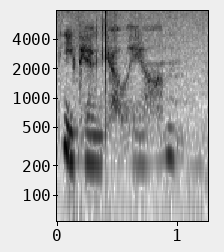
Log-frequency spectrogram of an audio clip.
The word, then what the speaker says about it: Evangelion: I have seen it I think soft G because you angelical I know that's what I think but my my my mouth and my brain wants to say gion okay but everyone agrees jelly on my mouth and brain are just wrong when you were a kid no it's g no no I think think you're saying it right I am saying it right Evangelion oh my God so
